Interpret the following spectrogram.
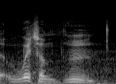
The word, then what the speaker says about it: Witham: It's always pronounced down our way, down south, as Witham.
